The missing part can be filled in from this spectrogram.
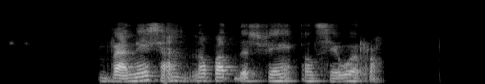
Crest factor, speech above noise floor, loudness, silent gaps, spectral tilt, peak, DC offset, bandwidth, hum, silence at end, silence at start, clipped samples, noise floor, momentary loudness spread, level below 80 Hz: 22 dB; over 66 dB; -24 LUFS; none; -5 dB/octave; -4 dBFS; under 0.1%; 7.6 kHz; none; 1.05 s; 1 s; under 0.1%; under -90 dBFS; 10 LU; -62 dBFS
